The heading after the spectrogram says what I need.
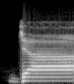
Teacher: नून के ऊपर शद है इसलिए यहाँ पे गुन्ना भी करेंगे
